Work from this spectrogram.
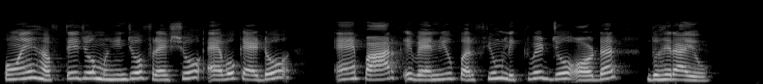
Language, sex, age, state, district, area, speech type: Sindhi, female, 45-60, Rajasthan, Ajmer, urban, read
